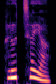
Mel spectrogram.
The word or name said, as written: ಹೃಚ್ಛಯ್ಯ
